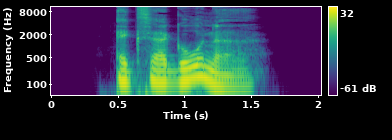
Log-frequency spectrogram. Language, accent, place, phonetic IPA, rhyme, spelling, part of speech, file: German, Germany, Berlin, [ɛksɛʁˈɡoːnə], -oːnə, exergone, adjective, De-exergone.ogg
- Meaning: inflection of exergon: 1. strong/mixed nominative/accusative feminine singular 2. strong nominative/accusative plural 3. weak nominative all-gender singular 4. weak accusative feminine/neuter singular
